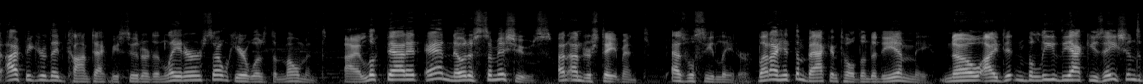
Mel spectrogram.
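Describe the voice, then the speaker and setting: Bright synthetic male narrator. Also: fairly high pitch. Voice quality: synthetic robot voice. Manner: sardonic. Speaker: video creator responding to allegations. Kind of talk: scripted narration.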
